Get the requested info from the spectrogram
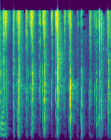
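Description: A deck of oracle cards being shuffled by hand: a quick, irregular run of light card clicks and flicks, about eight to ten a second.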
